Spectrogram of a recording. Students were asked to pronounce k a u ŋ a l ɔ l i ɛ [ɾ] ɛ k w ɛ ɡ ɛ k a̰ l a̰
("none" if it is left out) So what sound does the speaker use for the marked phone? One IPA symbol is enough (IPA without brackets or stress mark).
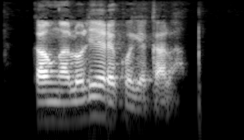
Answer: ɾ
